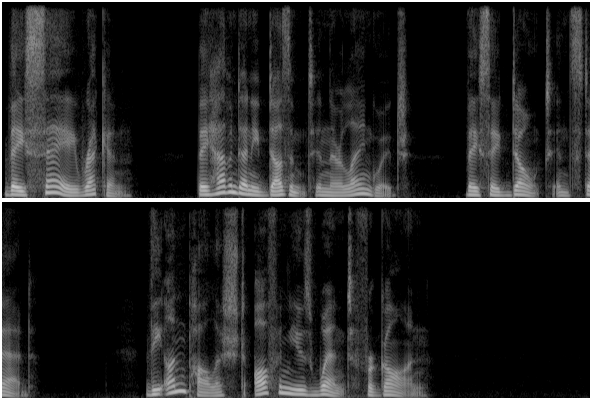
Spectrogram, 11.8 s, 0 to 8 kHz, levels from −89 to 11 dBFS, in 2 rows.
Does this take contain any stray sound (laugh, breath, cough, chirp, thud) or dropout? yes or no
no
